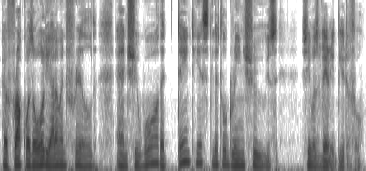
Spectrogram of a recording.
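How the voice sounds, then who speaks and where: A man's voice: on the low side, measured pace, no echo. Man narrating a children's story, dry sound. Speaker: audiobook reader.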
